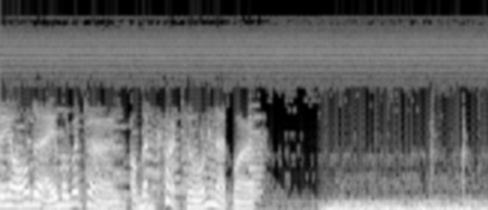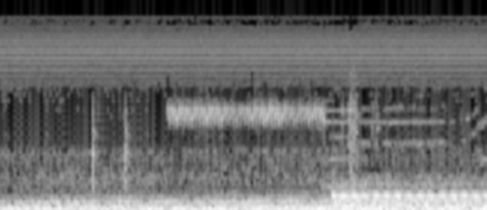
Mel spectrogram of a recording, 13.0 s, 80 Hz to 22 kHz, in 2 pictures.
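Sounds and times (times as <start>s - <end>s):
faint high-pitched tape squeal: 0.0s - 13.0s
steady low hum: 3.4s - 13.0s
high buzzing tone: 8.6s - 13.0s.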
